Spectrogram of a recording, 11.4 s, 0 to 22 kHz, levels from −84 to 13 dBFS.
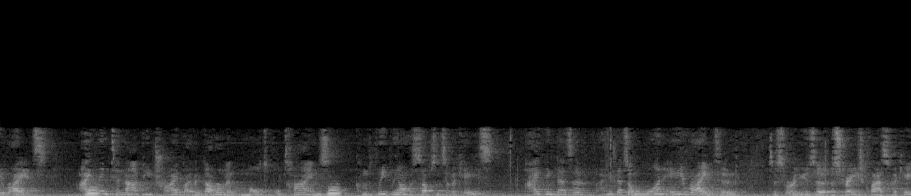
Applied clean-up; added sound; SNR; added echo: none; Brass instrument; -3 dB; none.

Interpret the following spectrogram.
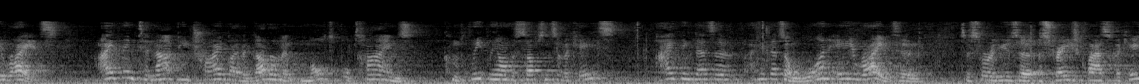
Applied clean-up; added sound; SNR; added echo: none; none; none; none.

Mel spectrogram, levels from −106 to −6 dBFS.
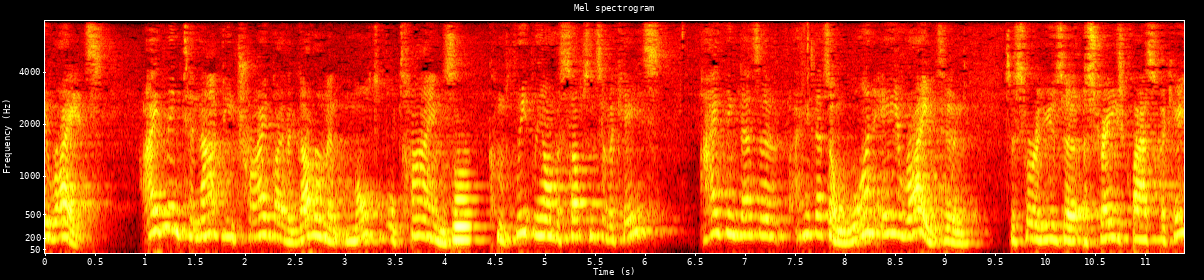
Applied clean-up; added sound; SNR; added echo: neural mask model Resemble Enhance denoiser.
